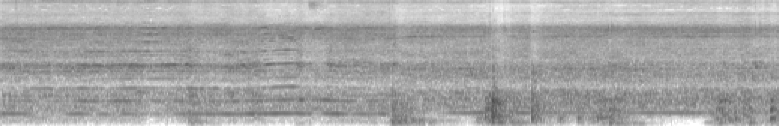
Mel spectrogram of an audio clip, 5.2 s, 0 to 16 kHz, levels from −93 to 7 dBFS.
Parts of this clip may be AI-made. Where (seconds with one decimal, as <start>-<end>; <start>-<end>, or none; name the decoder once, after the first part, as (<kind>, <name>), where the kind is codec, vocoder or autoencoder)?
none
